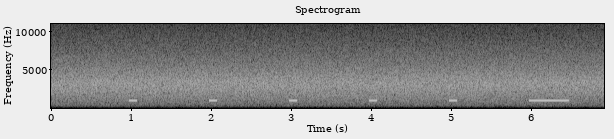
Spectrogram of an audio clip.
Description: Radio time signal (six pips, as the Greenwich Time Signal), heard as pips, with radio hiss and a squelch burst at the end.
